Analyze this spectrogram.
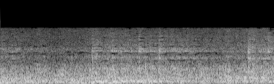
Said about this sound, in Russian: Высунул голову, пытаясь разглядеть состав, но увидел лишь длинный выгнутый сегмент поезда, скользящий по рельсам, убегающий от зимы.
